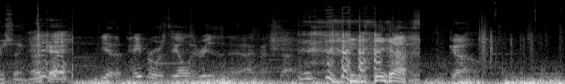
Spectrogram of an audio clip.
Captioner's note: laughs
